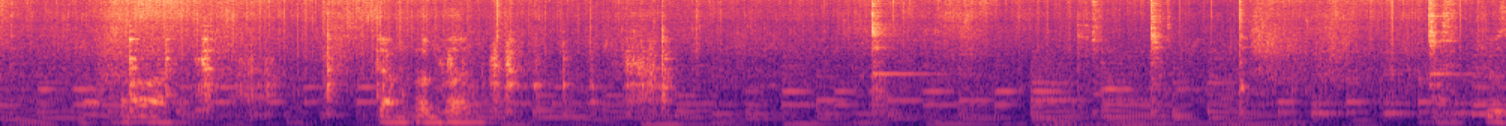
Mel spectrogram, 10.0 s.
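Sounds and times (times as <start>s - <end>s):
food sizzling in a wok: 0.0s - 10.0s
light background music: 0.0s - 10.0s
metal ladle clinking on wok: 5.8s - 6.2s.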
